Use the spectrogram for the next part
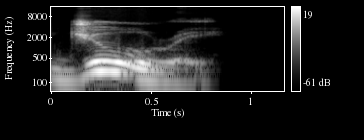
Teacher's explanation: Notice how quickly the middle syllable is spoken.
